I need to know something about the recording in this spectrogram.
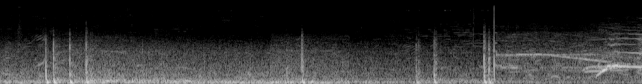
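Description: Fireworks exploding overhead: a quick volley of sharp bangs about half a second in, then single bangs spaced a second or more apart, over a low rumble. Voices rise near the end.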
